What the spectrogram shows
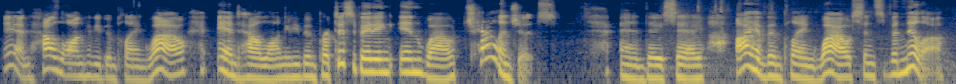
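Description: A woman's voice: lowish voice, big pitch swings, a little slow. Woman, podcast co-host, casual chat, reading answers aloud.

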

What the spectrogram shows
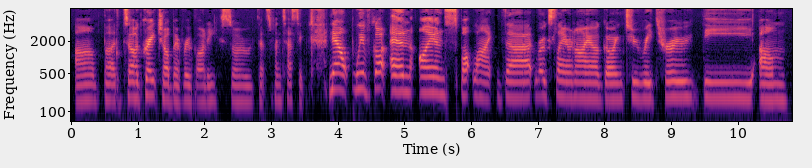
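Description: A woman's voice: on the low side, steady tone, unhurried, no room sound. A woman co-hosting a casual gaming podcast, upbeat and chatty, reading listener answers aloud. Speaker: podcast co-host.

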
